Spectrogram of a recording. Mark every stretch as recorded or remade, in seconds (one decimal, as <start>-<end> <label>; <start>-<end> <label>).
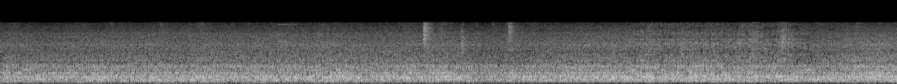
0.0-6.3 recorded; 6.3-8.1 remade; 8.1-9.0 recorded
